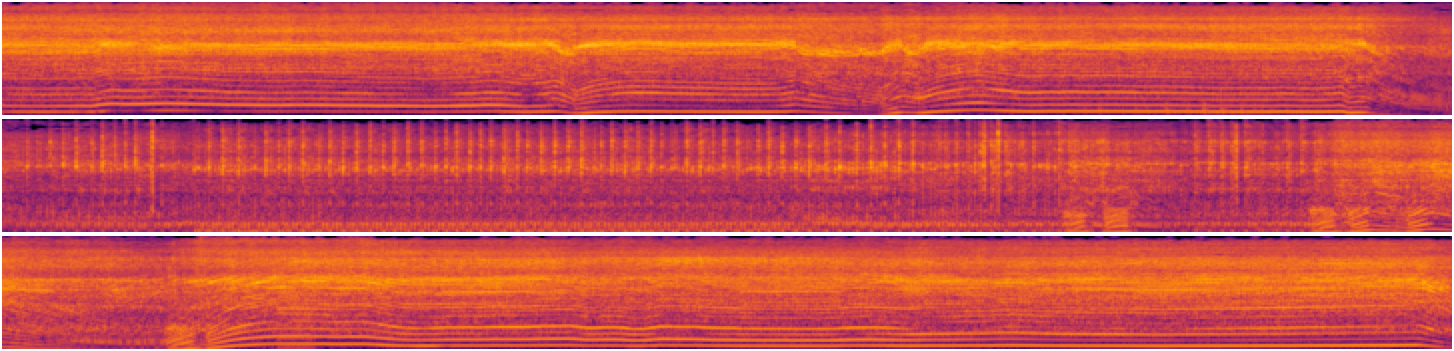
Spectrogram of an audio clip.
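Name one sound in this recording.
A chainsaw engine roars loudly, revving up and down as it cuts through a log.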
